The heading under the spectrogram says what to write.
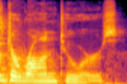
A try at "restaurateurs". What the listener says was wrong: Restaurateurs. There is no N.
